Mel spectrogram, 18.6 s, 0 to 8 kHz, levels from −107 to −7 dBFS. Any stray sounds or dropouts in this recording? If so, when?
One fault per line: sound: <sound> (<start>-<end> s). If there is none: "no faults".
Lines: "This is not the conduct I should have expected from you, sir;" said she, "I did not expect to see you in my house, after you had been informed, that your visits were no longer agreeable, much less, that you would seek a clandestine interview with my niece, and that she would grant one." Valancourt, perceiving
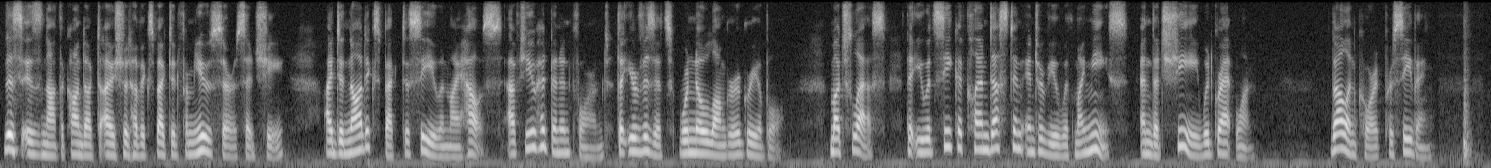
sound: tap (18.3-18.4 s)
